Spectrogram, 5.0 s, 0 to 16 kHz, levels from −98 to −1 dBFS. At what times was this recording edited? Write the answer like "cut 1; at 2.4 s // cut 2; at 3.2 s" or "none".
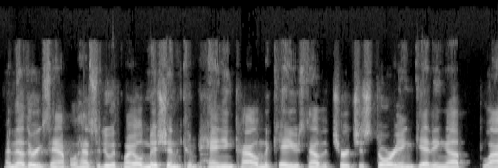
none

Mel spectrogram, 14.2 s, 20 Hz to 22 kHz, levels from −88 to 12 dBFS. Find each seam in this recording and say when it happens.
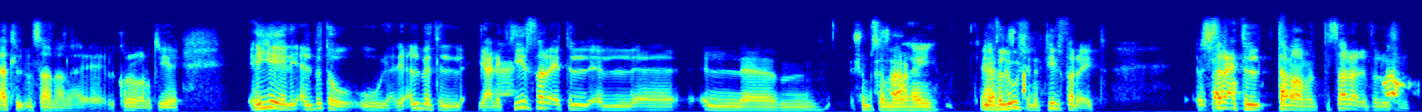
cut 1; at 4.6 s

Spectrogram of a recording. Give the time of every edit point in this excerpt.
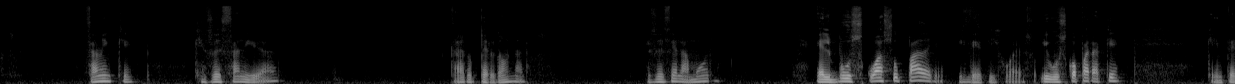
none

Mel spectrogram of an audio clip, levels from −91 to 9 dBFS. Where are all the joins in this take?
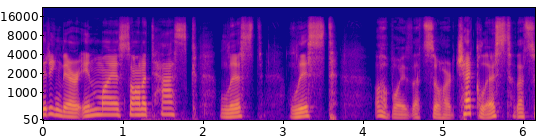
none

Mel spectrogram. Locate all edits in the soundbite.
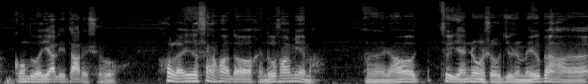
cut 1; at 1.4 s // cut 2; at 4.3 s

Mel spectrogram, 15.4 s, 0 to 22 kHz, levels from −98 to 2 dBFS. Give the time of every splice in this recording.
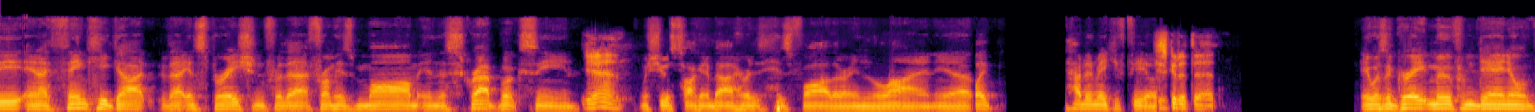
cut 1; at 9.8 s // cut 2; at 11.6 s

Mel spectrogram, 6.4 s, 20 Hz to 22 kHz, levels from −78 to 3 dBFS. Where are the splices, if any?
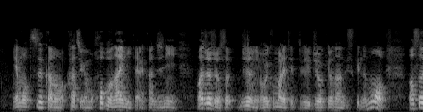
none

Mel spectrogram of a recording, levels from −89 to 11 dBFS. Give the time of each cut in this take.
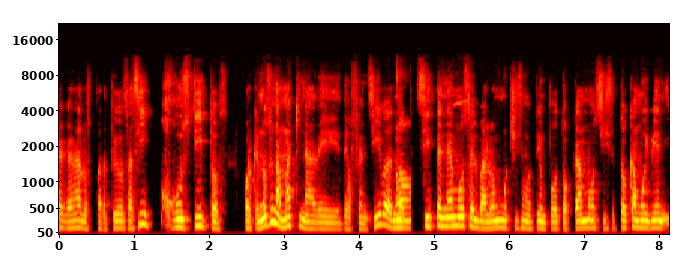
cut 1; at 4.7 s

